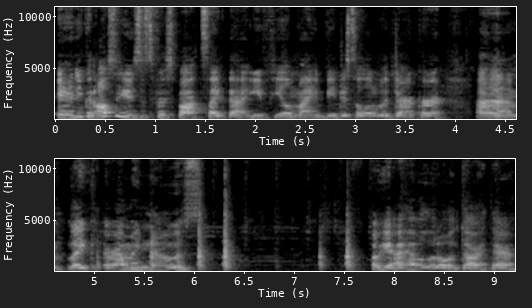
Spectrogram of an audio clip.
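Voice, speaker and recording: A woman with a high pitch speaks at a moderate pace with fairly even intonation, leaving long, frequent pauses. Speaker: beauty vlogger. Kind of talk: makeup tutorial. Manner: mumbling; casual, filler-heavy.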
